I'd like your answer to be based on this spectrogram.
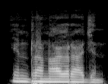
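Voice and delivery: usual speaking voice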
